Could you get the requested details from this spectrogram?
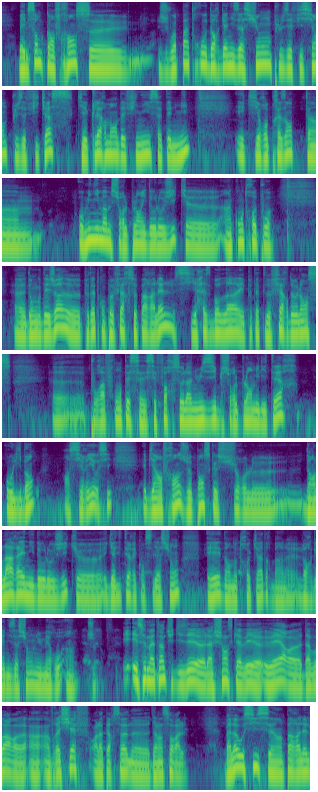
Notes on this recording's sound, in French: Les équipes d'ERFM sont en Bourgogne pour le "Festival de la Réconciliation d'E&R". La parole est donnée aux organisateurs, conférenciers et festivaliers à travers un "micro-pelouse" riche et plein de vie.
